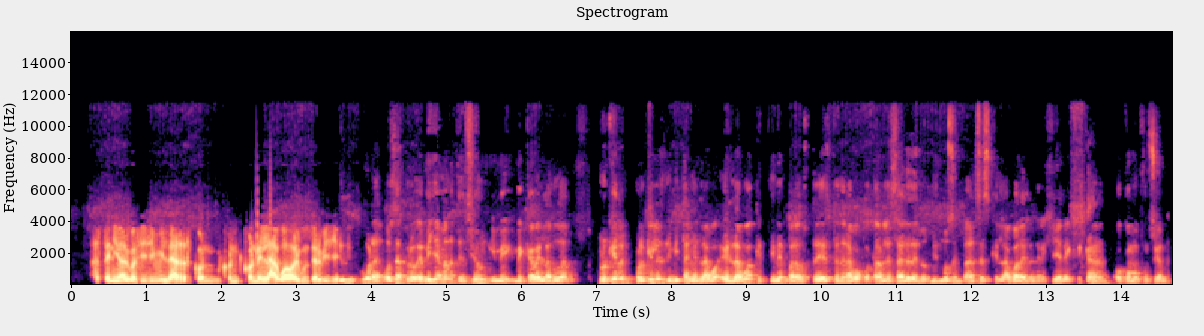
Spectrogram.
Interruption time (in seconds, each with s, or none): none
